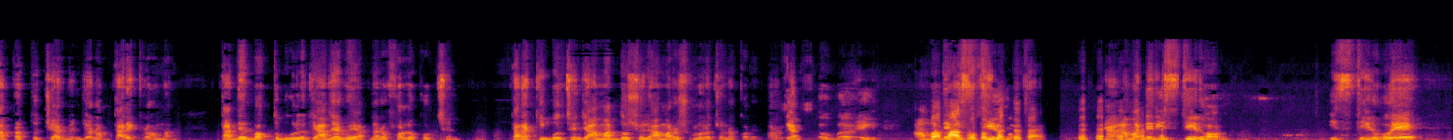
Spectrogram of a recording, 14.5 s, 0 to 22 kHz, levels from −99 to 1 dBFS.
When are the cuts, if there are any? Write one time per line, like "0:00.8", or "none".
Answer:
0:07.8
